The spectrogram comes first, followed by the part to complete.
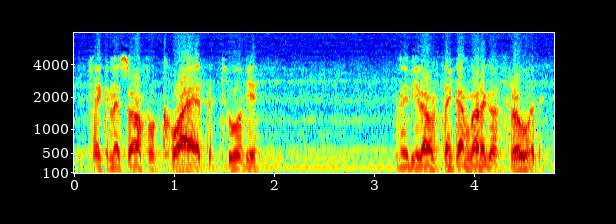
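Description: A cold, menacing 1940s crook. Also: male voice, fairly low pitch, fairly quick, bright, forceful tone, slight background noise. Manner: tough streetwise slang, coolly threatening. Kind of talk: 1940s radio acting. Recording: muffled old radio broadcast.

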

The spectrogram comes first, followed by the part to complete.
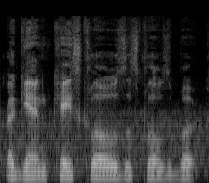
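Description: A man's voice: medium pitch, steady tone, normal speed, soft background music. A man co-hosting a podcast, reacting to a crime story with quips and joking asides. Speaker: podcast co-host. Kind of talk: casual true crime chat.

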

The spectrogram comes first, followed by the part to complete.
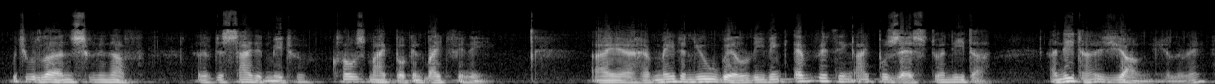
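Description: Earnest uncle, middle-aged, hemming and halting, husky, very varied intonation, old radio drama. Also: male voice, lowish voice, low-quality recording.

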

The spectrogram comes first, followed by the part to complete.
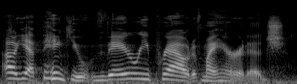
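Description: A woman's voice: mid-range voice, animated, moderate pace, slight background noise, lightly acted. A woman playing a dry, coolly matter-of-fact friend in an audio drama. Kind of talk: naturalistic audio drama acting.

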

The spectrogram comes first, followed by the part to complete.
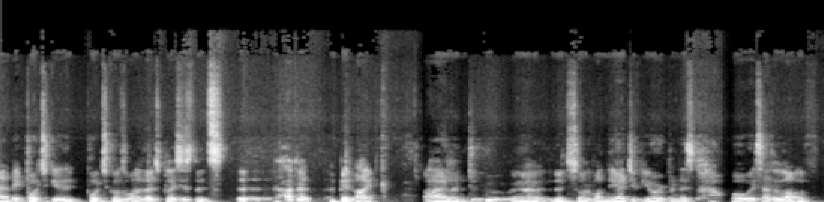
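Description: A man's voice: mid-range voice, rough recording. A man from the UK, a translator speaking hesitantly with many fillers and restarts, then reading a story aloud.

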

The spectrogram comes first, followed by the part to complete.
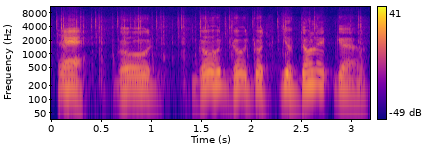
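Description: An actor playing a kindly, fussy cloth merchant, patient and halting, in an old-time radio drama. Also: male voice, a little high, animated, slight background noise. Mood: patient instructing. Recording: muffled old radio recording.

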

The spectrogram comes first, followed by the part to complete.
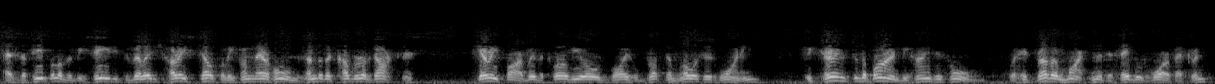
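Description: A man's voice: medium pitch, animated, a little fast. A man narrating an old radio adventure serial in a dramatic, urgent, theatrical way, on a muffled, noisy recording. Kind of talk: 1940s radio scripted narration.

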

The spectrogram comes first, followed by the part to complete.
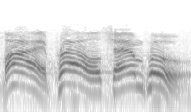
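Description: Male commercial announcer, 1940s style: higher-pitched, highly varied delivery, narrow broadcast sound over music. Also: sing-song, extremely slow. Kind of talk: 1940s radio ad reading. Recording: tinny old radio, music behind.

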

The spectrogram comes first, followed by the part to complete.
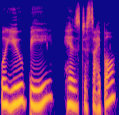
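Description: A woman reading a scripted sermon in a measured, deliberate way. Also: fairly low pitch, warm tone, no room sound, clean studio sound. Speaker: preacher reading a written sermon for a podcast.

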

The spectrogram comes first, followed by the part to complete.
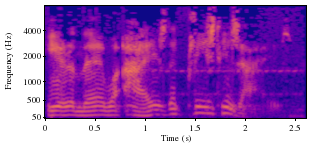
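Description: A man's voice: lowish voice, wildly swooping pitch, unhurried, vocal fry. A man narrating a story solemnly in the style of old-time radio drama. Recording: muffled vintage radio recording with music.

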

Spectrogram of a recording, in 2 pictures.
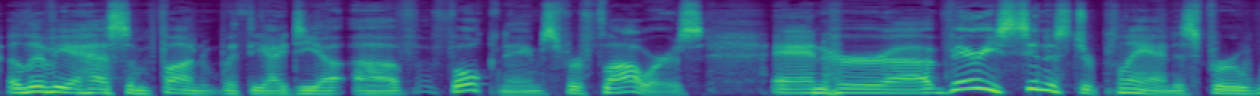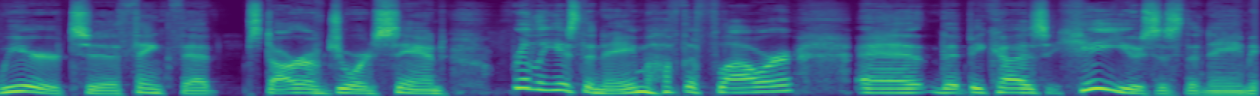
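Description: A man speaks in a close, dry recording with a mid-pitched voice. He sounds like a bookish podcast co-host, explaining and digressing conversationally with light amusement. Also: no echo. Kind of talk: conversational literary discussion and recap.

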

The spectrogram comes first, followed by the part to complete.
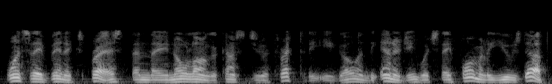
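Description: An actor playing a calm, authoritative American doctor in a classic radio drama, speaking in a measured, reassuring way. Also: male voice, lowish voice, breathy edge. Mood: calm, explanatory. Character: calm, authoritative male doctor guiding a hypnotized patient. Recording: dull, lo-fi old radio recording.

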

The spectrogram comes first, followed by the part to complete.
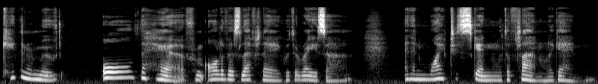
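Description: A woman's voice: lowish voice, slow, warm tone. A woman with a British accent giving a dramatic narration of a scripted story. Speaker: audiobook narrator.

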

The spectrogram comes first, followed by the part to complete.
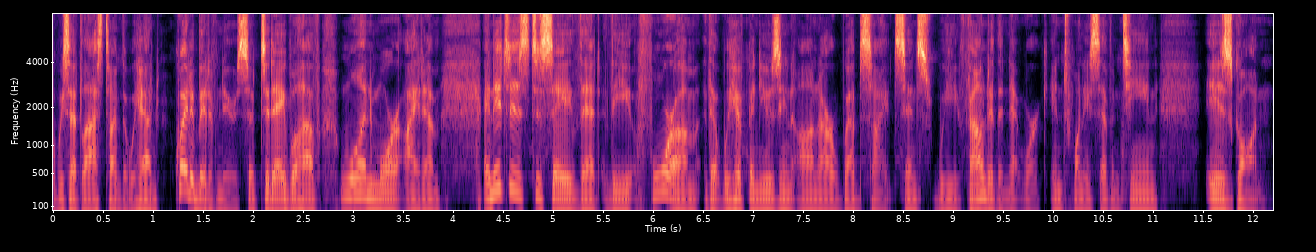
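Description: A man with a mid-pitched voice talks as a podcast co-host. He explains things in a casual but bookish, discursive way. The sound is dry, with little room to it. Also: dry recording.

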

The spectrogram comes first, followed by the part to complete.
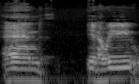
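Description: A man's voice: fairly low pitch, level tone, extremely slow. A man co-hosting a podcast from his home office, chatting casually and often repeating words as he starts a thought. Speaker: podcast co-host. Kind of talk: casual chat. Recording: echoey room, distant mic.

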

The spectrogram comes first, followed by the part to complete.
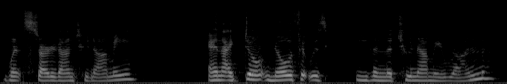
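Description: A woman's voice: fairly low pitch, moderate pace, warm tone. A woman in her thirties, a guest on a podcast, chatting casually. She rambles a little, pokes fun at herself and hesitates often with ums. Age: 30s. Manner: rambling, self-deprecating, hesitant with many ums. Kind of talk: casual chat.

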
